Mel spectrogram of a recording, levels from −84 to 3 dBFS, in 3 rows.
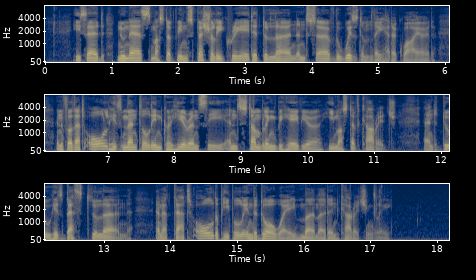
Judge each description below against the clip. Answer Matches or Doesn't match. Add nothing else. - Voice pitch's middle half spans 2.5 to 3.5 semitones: Matches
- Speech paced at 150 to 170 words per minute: Matches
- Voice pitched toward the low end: Matches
